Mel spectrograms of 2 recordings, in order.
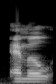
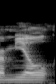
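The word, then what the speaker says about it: Emil: agent Robert Nightingale and doctor ml or a meal I've seen it pronounce both ways Hartman refer to the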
